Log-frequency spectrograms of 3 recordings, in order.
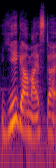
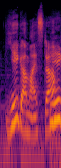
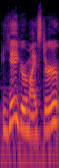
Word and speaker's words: Jägermeister: From shoes to alcohol, this is pronounced Jägermeister in German. Jägermeister. English speakers usually say Jägermeister, which is pretty much the same, just with a pretty thick accent.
